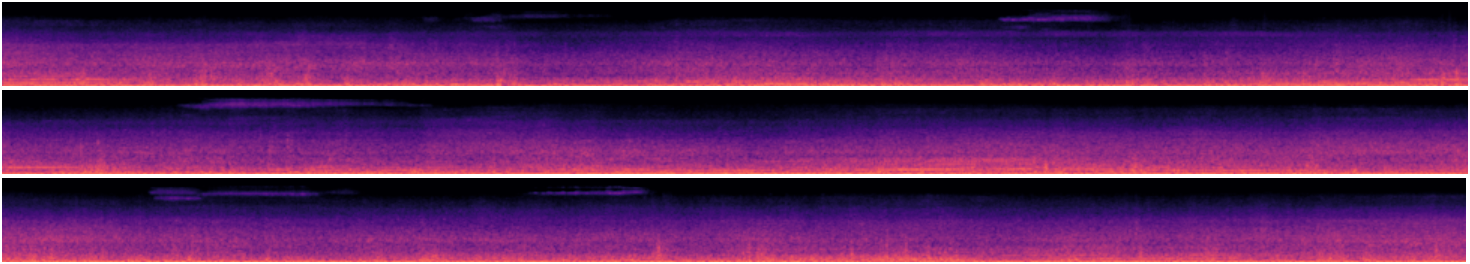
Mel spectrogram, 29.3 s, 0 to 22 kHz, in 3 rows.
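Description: BMW M140i's turbocharged 3.0-litre straight-six running hard, heard from inside the cabin, its pitch rising and falling repeatedly as the revs change, over a steady rumble of road and tyre noise.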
